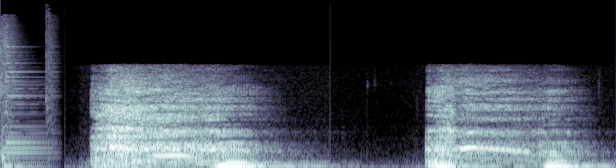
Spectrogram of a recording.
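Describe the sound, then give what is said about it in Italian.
A lion roars twice, each a loud, deep, drawn-out roar with a guttural rumble that swells and then fades, separated by a short silence. “si è svegliato il leone. Aiuto, scappiamo!”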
